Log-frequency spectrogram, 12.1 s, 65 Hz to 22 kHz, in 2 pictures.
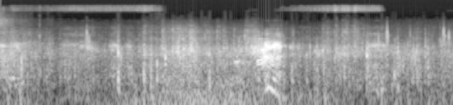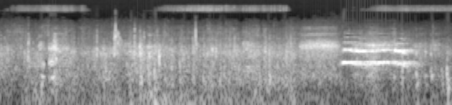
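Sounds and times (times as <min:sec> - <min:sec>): bike frame and chain rattling: 0:00.0 - 0:12.0
wind across microphone: 0:00.0 - 0:12.0
steady squeal: 0:10.5 - 0:12.0.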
